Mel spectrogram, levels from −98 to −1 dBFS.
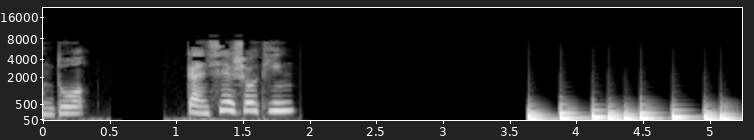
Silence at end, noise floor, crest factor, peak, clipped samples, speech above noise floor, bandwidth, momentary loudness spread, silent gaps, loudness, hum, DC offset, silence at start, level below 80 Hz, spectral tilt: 0 s; under -90 dBFS; 14 dB; 0 dBFS; under 0.1%; over 68 dB; 7.6 kHz; 14 LU; 0.67-0.73 s, 2.02-3.62 s; -15 LUFS; none; under 0.1%; 0 s; -16 dBFS; -8 dB/octave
